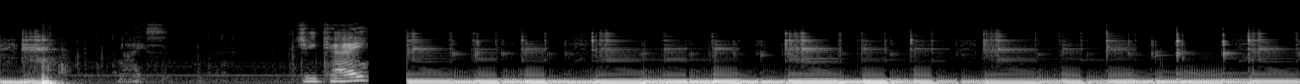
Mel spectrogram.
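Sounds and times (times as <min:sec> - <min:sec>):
electric bass line: 0:00.0 - 0:00.8, 0:04.1 - 0:13.0.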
